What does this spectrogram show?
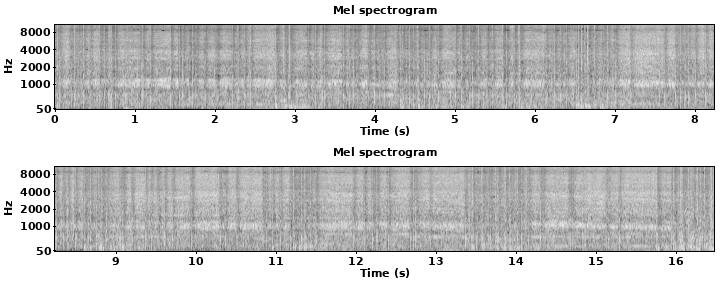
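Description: Fireworks display: aerial shells bursting and ground fountains spraying, a dense unbroken run of bangs and crackling.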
